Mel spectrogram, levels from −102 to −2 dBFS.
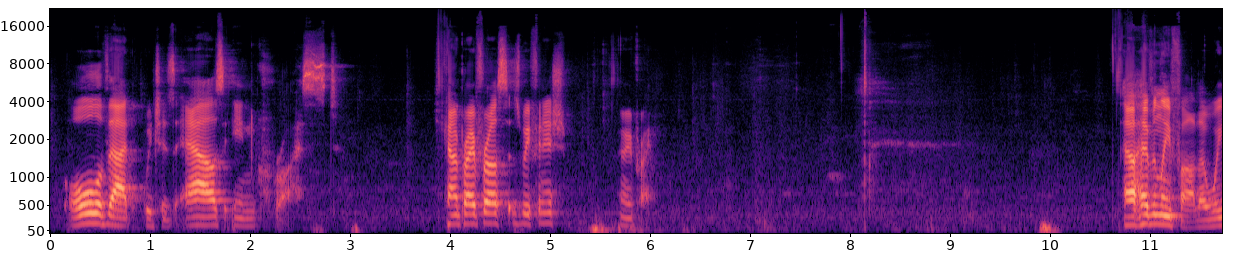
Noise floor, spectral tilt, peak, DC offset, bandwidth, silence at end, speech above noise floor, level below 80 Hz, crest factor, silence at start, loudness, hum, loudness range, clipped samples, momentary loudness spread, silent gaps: -67 dBFS; -2.5 dB/octave; -4 dBFS; under 0.1%; 17 kHz; 0 s; 42 dB; -58 dBFS; 24 dB; 0.2 s; -24 LUFS; none; 24 LU; under 0.1%; 25 LU; none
